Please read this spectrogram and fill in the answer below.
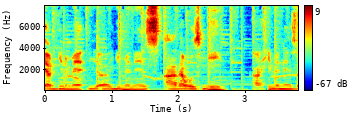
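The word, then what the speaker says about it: Jiménez: Jimenez, actually, that's how you pronounce it.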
